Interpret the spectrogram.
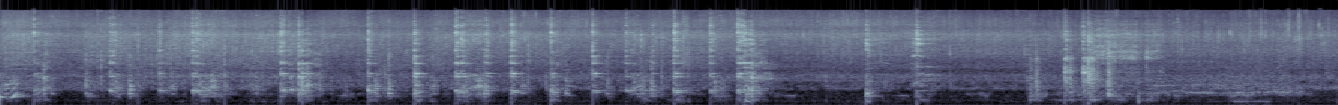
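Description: Brinjal pieces with tomato and onion frying in hot oil, sizzling steadily as they are sautéed soft with spices. A perforated steel ladle stirs and scrapes against the pan, giving irregular clicks and knocks.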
